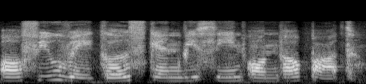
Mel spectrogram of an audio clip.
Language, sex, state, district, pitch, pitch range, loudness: English, male, Assam, Kamrup Metropolitan, 160 Hz, 155-175 Hz, -12 LUFS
